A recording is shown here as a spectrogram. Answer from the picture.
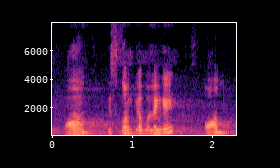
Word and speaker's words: ओम: Right, this is called the ऐसा unit of resistance whose pronunciation is ओम.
